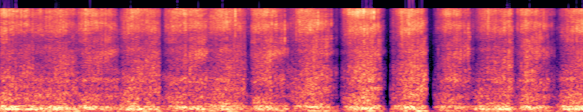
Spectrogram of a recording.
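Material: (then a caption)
Foam. Long blue-painted nails on both hands scratch a round black foam windscreen covering the head of a Blue Yeti microphone. The result is a steady, dense, low-heavy scratching rustle in quick strokes, with a couple of brief near-silent breaks partway through.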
